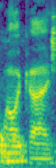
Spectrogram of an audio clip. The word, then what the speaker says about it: Molokai: And that's Molokuai. Molokuai. I think that's how you say it. That's Maui. With the Molokai. Molokai. – Moon over Molokai.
